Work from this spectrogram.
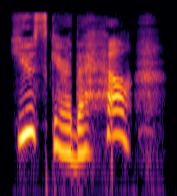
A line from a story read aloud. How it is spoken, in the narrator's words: I groaned, realizing I messed up again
